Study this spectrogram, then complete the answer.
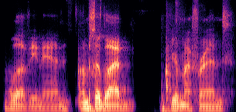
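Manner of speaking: usual speaking voice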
